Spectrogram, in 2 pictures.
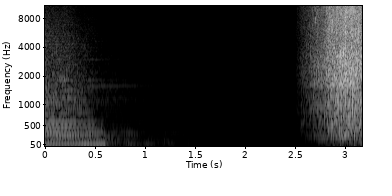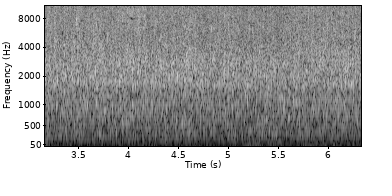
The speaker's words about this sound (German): Der Lonkamper Bach. Nach kurvenreicher Fahrt durch menschenleere grüne Serpentinen haben wir ihn endlich in diesem entlegenen Tal gefunden.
